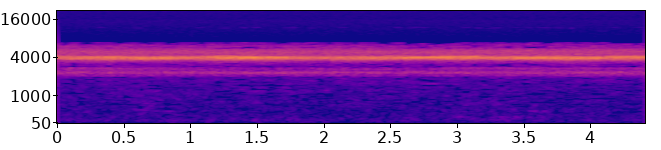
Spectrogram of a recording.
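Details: Crickets chirping in a continuous, high-pitched trilling mass, many insects blending into one constant ringing drone, steady loudness, quiet low-frequency ambience beneath.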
